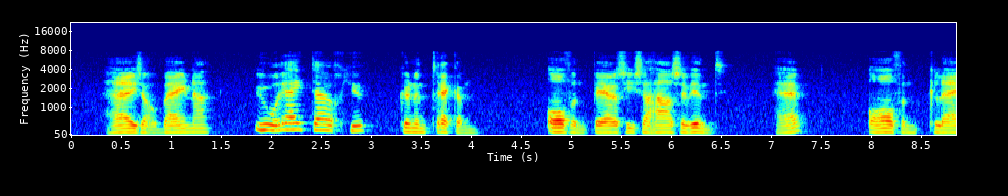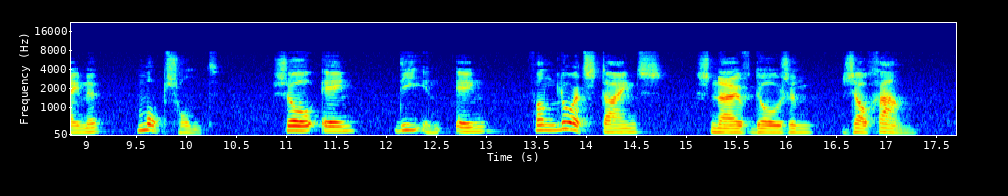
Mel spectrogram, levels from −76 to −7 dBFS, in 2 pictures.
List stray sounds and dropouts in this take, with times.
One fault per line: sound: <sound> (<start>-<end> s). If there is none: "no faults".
no faults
